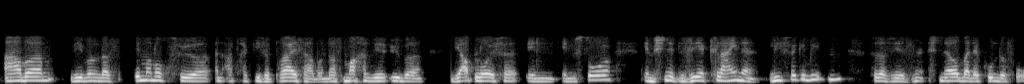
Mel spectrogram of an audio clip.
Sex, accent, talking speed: male, German, 195 wpm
